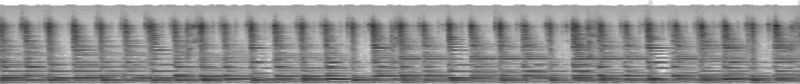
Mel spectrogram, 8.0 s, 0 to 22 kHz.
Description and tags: FOG DOG2 Guitar2
A collection of samples/loops intended for personal and commercial music production. For use
All compositions where written and performed by
Chris S. Bacon on Home Sick Recordings. Take things, shake things, make things.
original-music, melody, rock, harmony, Indie-folk, whistle, acoustic-guitar, loop, drum-beat, bass, samples, percussion, free, beat, acapella, voice, guitar, indie, vocal-loops, piano, looping, Folk, drums, sounds, loops, synth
